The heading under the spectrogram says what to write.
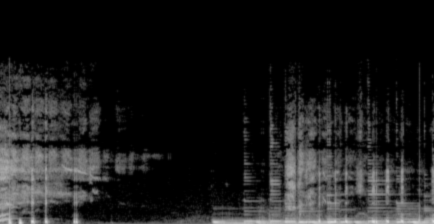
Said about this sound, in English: Listen to those seagulls.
